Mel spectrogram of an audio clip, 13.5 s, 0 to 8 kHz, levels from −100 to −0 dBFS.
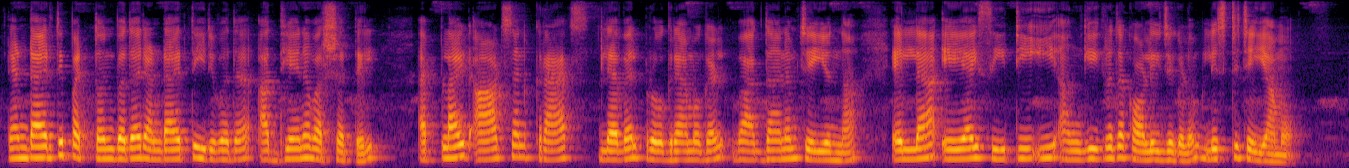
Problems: background sounds at intervals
